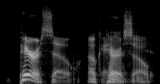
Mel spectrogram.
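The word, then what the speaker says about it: Parisot: Pariseau. You got the T is silent.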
